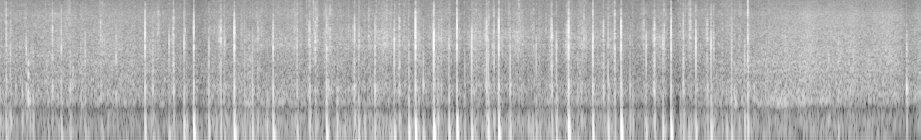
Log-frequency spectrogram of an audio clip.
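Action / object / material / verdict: tap / cardboard LP record sleeve / cardboard / none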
